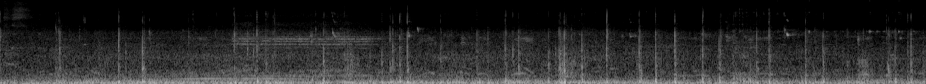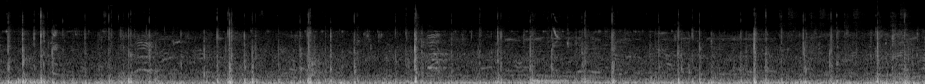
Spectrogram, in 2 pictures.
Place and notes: Ln., Sec., Zhongshan N. Rd., 淡水區正德里 - Next to the basketball court
Next to the basketball court, Traffic Sound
